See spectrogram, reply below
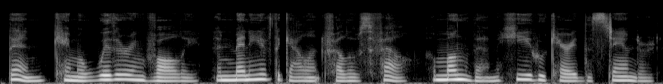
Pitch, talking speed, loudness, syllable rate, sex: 185 Hz, 170 wpm, -16 LUFS, 4.6 syllables/s, female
